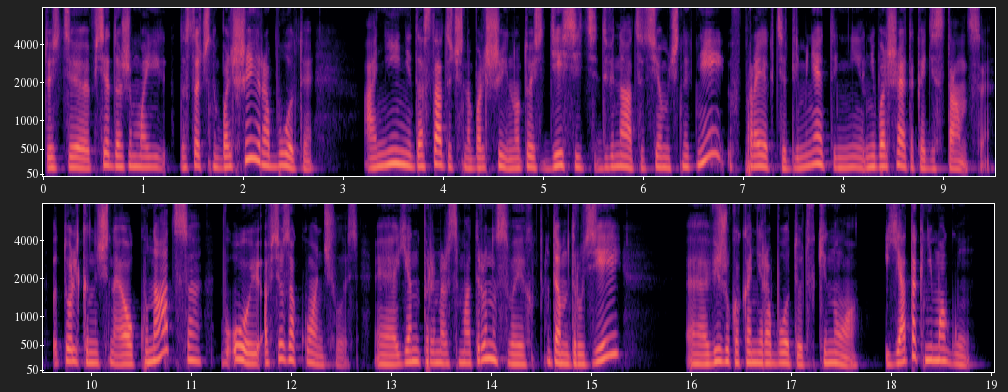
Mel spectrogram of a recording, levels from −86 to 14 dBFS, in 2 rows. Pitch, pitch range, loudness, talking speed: 185 Hz, 170-205 Hz, -21 LUFS, 160 wpm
